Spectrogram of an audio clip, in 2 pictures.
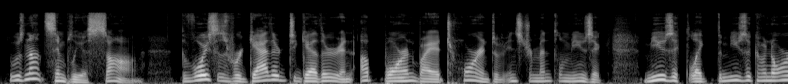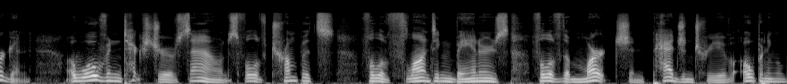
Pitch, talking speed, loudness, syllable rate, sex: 145 Hz, 180 wpm, -19 LUFS, 5.3 syllables/s, male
